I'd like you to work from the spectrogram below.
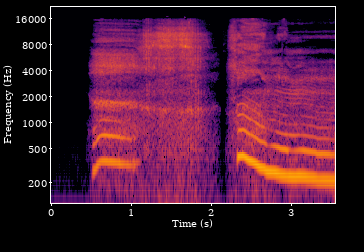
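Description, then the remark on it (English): Two loud, drawn-out snores with a raspy breathy edge and a gliding tone, like a voice imitating a dung beetle snoring fast asleep, with a brief pause between the two breaths. “The dung beetle was snoring, fast asleep.”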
